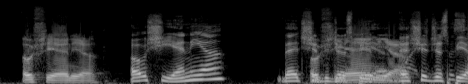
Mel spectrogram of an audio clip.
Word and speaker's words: Oceania: Next up we have Oceanana. It's interesting because Did you say Oceanana? Yeah. How do you say it? Oceania.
